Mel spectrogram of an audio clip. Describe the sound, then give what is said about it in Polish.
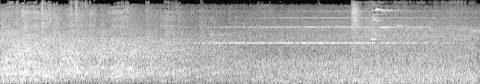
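Steady, dense rumble of a metro train running in Prague, loud, with faint high whining tones and occasional clatter throughout, as if heard from inside a carriage. “Bardzo rzadko w Pradze jeżdżę metrem, no ale dziś tak się złożyło, że jedną z podróży właśnie tym środkiem lokomocji muszę odbyć.”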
